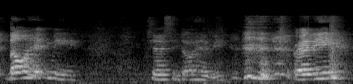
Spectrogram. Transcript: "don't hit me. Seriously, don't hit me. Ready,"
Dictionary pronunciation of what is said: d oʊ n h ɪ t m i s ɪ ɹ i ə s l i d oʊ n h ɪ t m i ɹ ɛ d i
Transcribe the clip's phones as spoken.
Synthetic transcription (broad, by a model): d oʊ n h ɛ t m i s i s i d oʊ n h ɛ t m i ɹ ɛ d i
